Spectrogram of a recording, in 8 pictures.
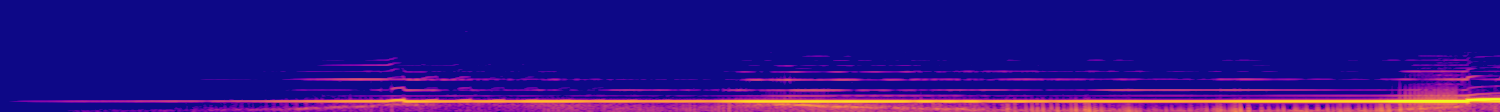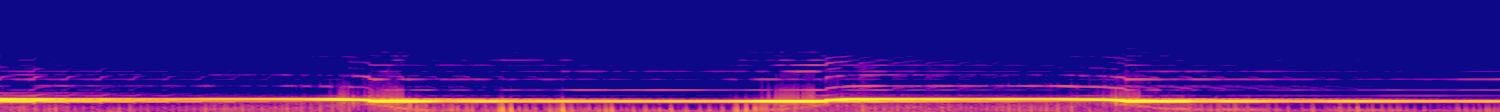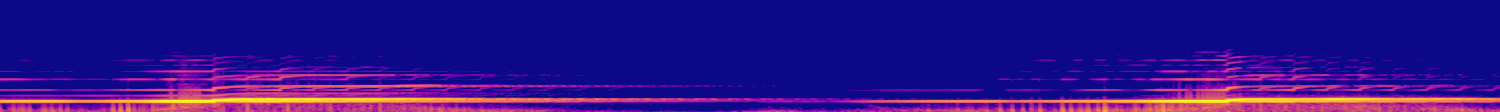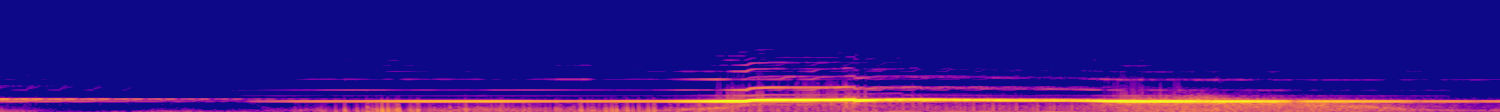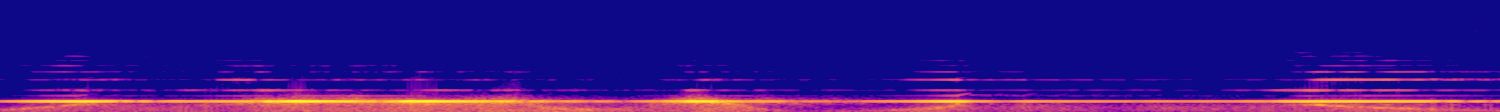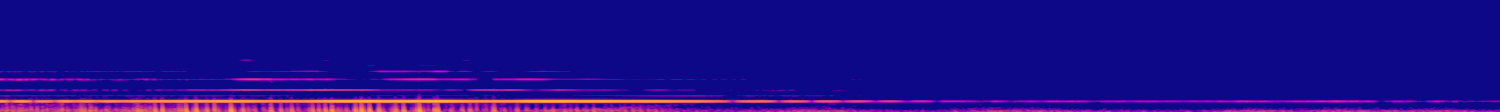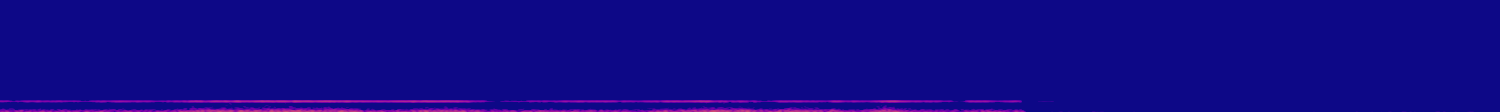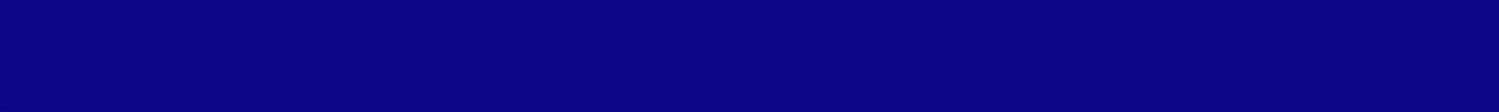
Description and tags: signalsounds for dark scary sound design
